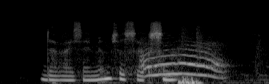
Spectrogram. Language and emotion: Russian, neutral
